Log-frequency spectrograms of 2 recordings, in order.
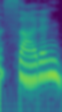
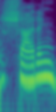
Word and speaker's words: शारंग: हिंदी में उच्चारण के कारण इसे सारंग भी कहा जाता है।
